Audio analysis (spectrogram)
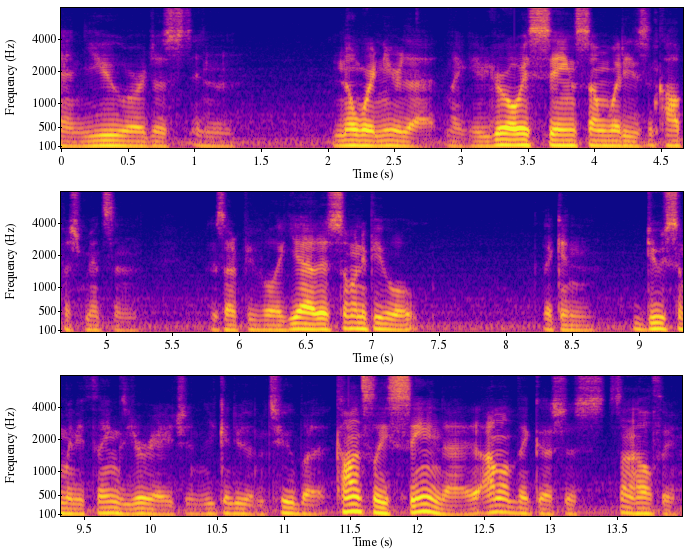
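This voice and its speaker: Room echo can be heard around the speaker. He is a man with a fairly low voice. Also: fairly even intonation, fairly quick pace. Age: 20s. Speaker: vlogger. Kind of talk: casual monologue. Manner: casual, with many fillers.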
